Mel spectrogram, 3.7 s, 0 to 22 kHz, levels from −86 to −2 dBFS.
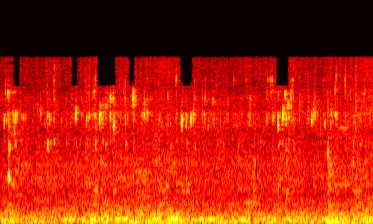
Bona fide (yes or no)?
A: yes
